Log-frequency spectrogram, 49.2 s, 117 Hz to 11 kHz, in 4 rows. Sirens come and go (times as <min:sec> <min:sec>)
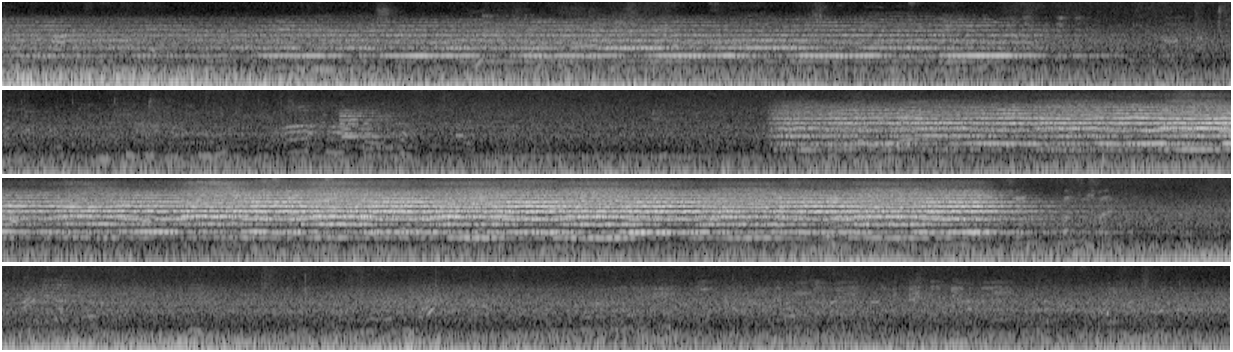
0:00.0 0:12.3, 0:20.0 0:38.2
